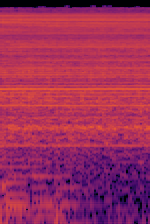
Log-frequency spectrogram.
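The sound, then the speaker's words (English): A blender mixing fresh kufuku runs steadily with a loud, high-pitched whirring motor hum that holds constant throughout, with no talking over it. “Let me turn off the blender!”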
